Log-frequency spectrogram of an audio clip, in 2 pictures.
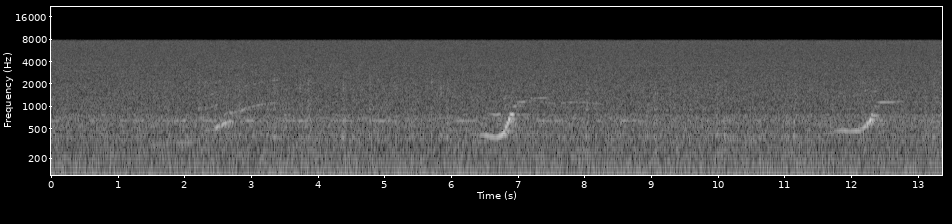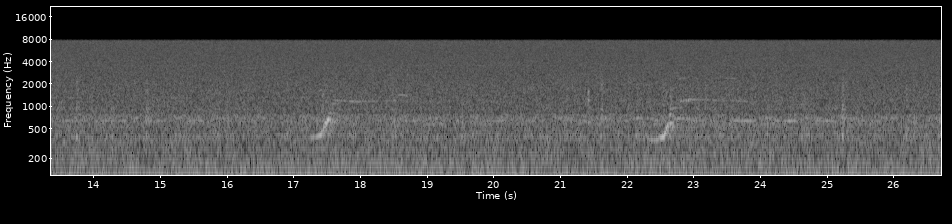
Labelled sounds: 2.6	3.3	humpback whale, 0.80 to 1.2 kHz
7.2	7.5	humpback whale, 1.2 to 1.3 kHz
12.3	12.7	humpback whale, 0.96 to 1.2 kHz
22.8	23.1	humpback whale, 1.1 to 1.3 kHz

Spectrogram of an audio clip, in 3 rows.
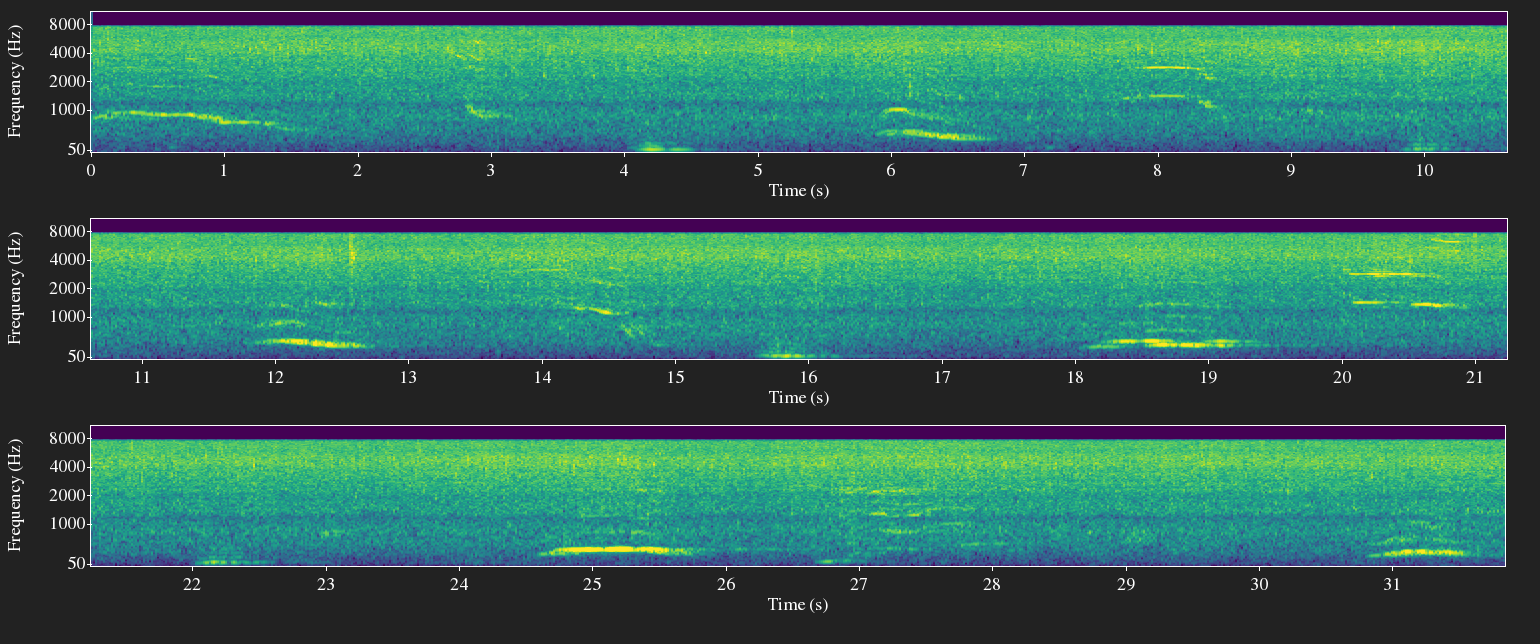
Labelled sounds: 0.0	1.2	humpback whale, 0.78 to 1.0 kHz
2.8	3.1	humpback whale, 0.81 to 1.2 kHz
5.9	6.3	humpback whale, 0.81 to 1.1 kHz
7.8	8.4	humpback whale, 1.3 to 2.9 kHz
12.0	12.3	humpback whale, 0.78 to 1.4 kHz
13.9	14.7	humpback whale, 1.0 to 3.2 kHz
20.0	20.9	humpback whale, 1.2 to 6.7 kHz
27.1	27.4	humpback whale, 0.78 to 2.4 kHz

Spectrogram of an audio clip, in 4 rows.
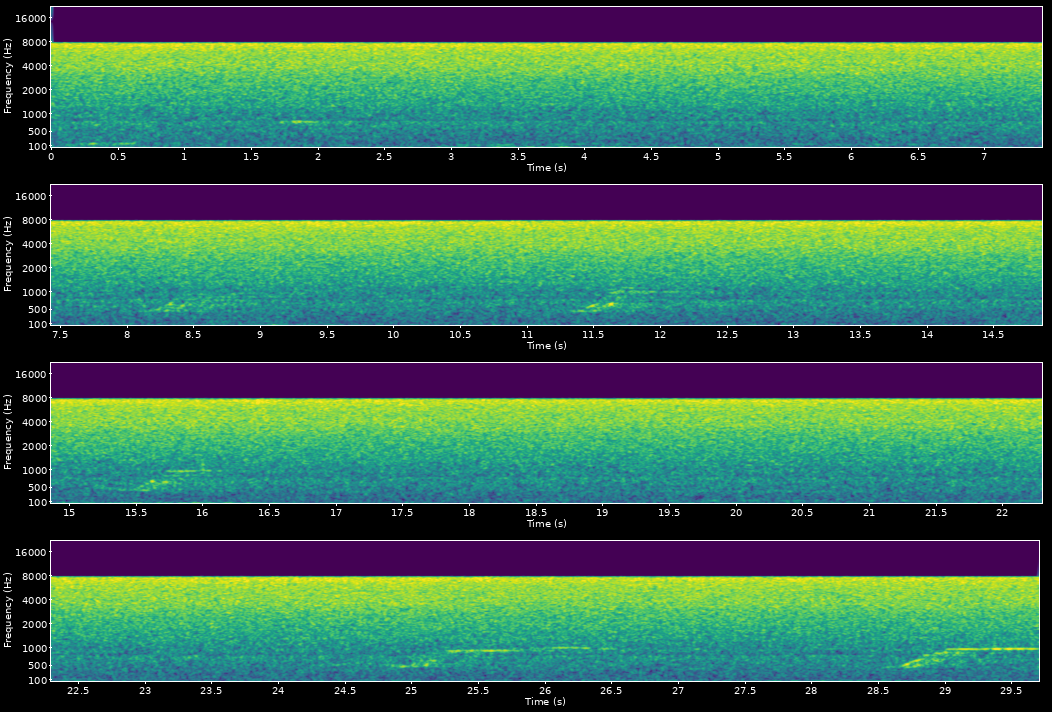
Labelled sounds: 15.7	16.0	humpback whale, 0.80 to 0.99 kHz
25.3	25.8	humpback whale, 0.80 to 0.99 kHz
28.8	29.7	humpback whale, 0.80 to 1.1 kHz

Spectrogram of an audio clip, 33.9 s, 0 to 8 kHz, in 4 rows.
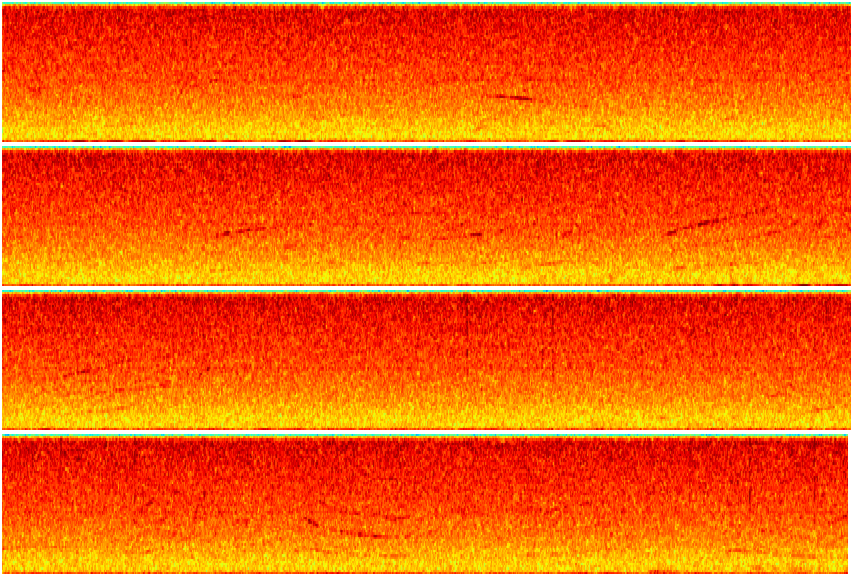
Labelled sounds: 4.8	5.3	killer whale, northern resident, 2.4 to 2.7 kHz
10.8	11.1	killer whale, northern resident, 3.1 to 3.3 kHz
15.1	15.7	killer whale, northern resident, 2.9 to 3.8 kHz
25.1	25.3	killer whale, northern resident, 1.1 to 1.4 kHz
29.0	29.5	killer whale, northern resident, 2.1 to 3.3 kHz
32.7	33.0	killer whale, northern resident, 1.2 to 1.4 kHz

